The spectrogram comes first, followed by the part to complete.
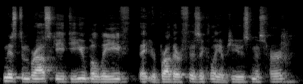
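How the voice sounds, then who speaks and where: Brisk male lawyer questioning formally. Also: medium pitch, little pitch movement, darkish tone. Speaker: lawyer examining a witness. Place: courtroom.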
